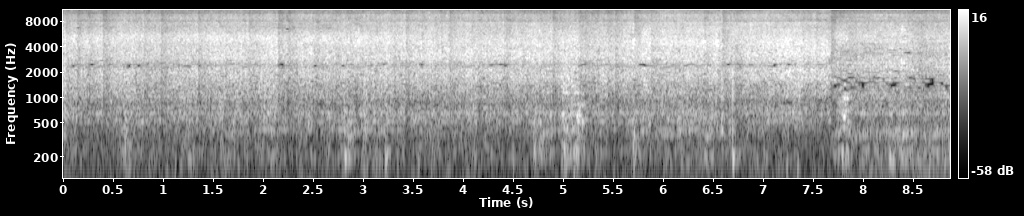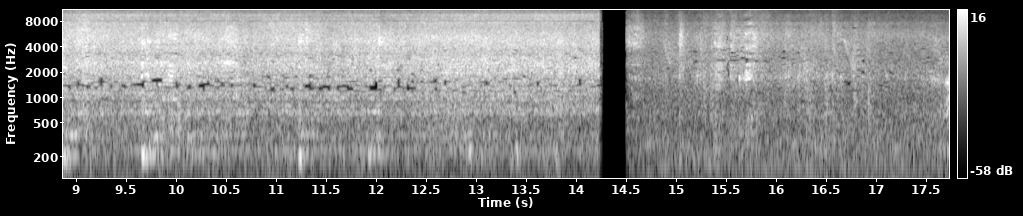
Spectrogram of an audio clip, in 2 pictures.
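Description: Potatoes frying in a pan make a loud, steady sizzling hiss for most of the stretch. It cuts out briefly near the end, then returns, with no talking.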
